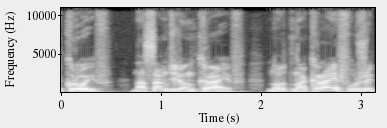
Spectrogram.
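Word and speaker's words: Cruijff: он же никакой не Круив, он вообще Краев, но в СССР его всегда писали Круив, ну, просто вот транслитом.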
